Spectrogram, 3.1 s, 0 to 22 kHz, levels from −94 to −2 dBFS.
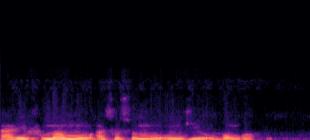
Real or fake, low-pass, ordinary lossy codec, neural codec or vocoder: real; 10.8 kHz; Opus, 16 kbps; none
